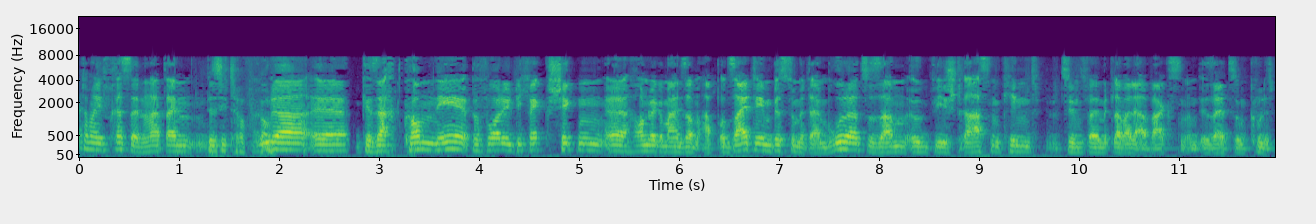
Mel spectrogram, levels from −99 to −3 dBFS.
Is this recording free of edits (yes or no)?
no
